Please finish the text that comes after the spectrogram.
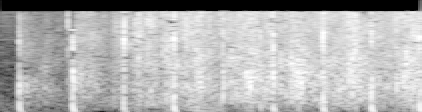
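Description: An audience at a history lecture applauds in a dense, steady wash of clapping, with a few sharp, evenly spaced claps standing out above the rest. The clapping is moderately loud and no one speaks.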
